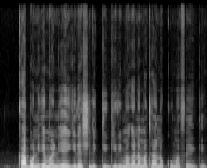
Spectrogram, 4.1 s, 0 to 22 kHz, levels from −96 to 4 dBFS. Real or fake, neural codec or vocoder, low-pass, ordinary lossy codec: real; none; none; none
